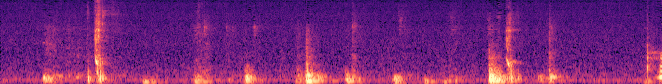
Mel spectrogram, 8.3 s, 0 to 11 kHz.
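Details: Poppy, an 8-week-old female Golden Retriever puppy, has the hiccups indoors: brief, soft, low jolts, some with a sharp click, every second or so in an irregular rhythm over quiet room tone.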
